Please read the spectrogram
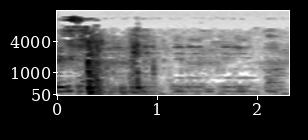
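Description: A pause in a woman's talking: her voice trails off in the first half second, then only a faint, low, steady background hum.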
